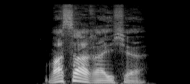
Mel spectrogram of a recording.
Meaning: inflection of wasserreich: 1. strong/mixed nominative/accusative feminine singular 2. strong nominative/accusative plural 3. weak nominative all-gender singular
- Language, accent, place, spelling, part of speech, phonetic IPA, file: German, Germany, Berlin, wasserreiche, adjective, [ˈvasɐʁaɪ̯çə], De-wasserreiche.ogg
